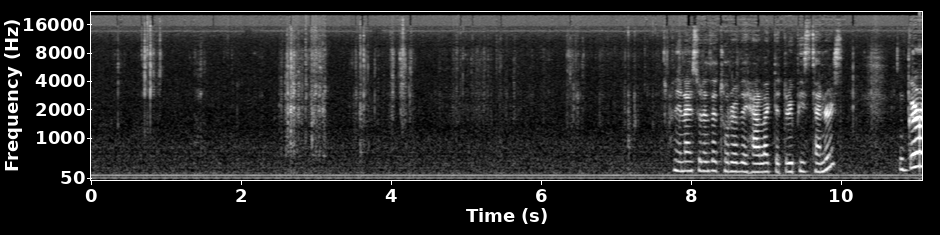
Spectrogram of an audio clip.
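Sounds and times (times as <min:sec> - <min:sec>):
low electrical hum: 0:00.0 - 0:11.0
crunching fried food: 0:00.3 - 0:07.8.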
